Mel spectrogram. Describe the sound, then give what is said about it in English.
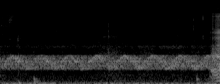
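An ambulance siren sounds outside an apartment window as the ambulance goes through an intersection: a steady, piercing tone held without a break for a couple of seconds over low traffic rumble, fairly loud, with no one speaking. “Oh my god, that's an ambulance, dude.”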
